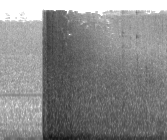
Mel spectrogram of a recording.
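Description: A frag grenade detonates in the battle-royale shooter Apex Legends: after a quiet moment, a sudden loud blast bursts out and rolls into a long rumbling decay with crackling debris, close and dominant with no speech.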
